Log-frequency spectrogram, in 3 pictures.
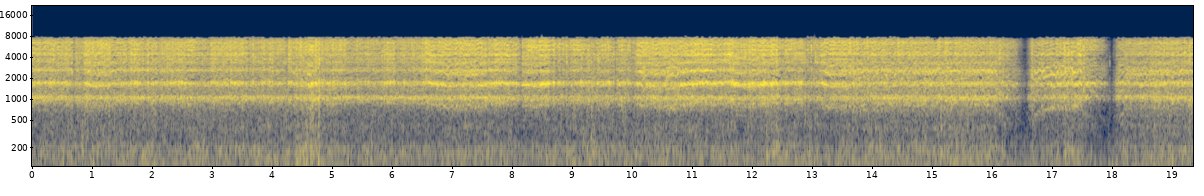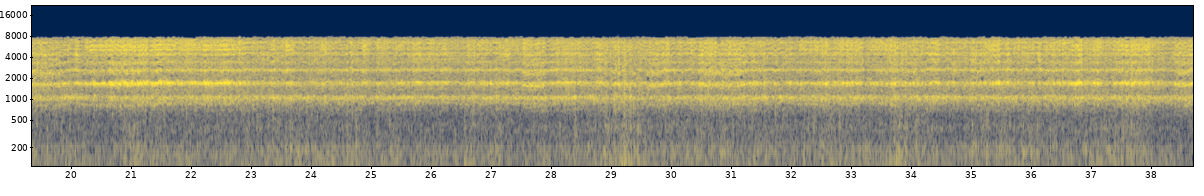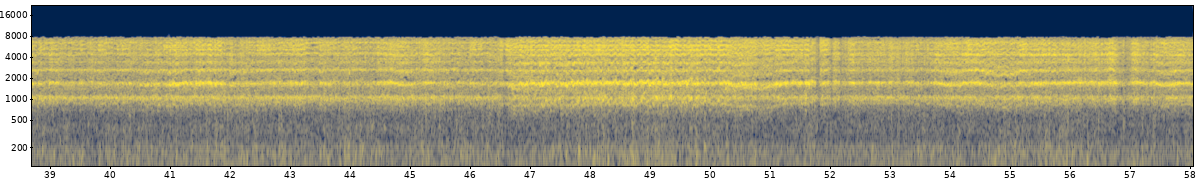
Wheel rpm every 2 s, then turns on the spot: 230, 230, 230, 230, 220, 220, 220, 200, 120, 150, 220, 240, 230, 230, 230, 220, 230, 230, 230, 230, 230, 230, 230, 210, 200, 210, 230, 220, 230.
none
